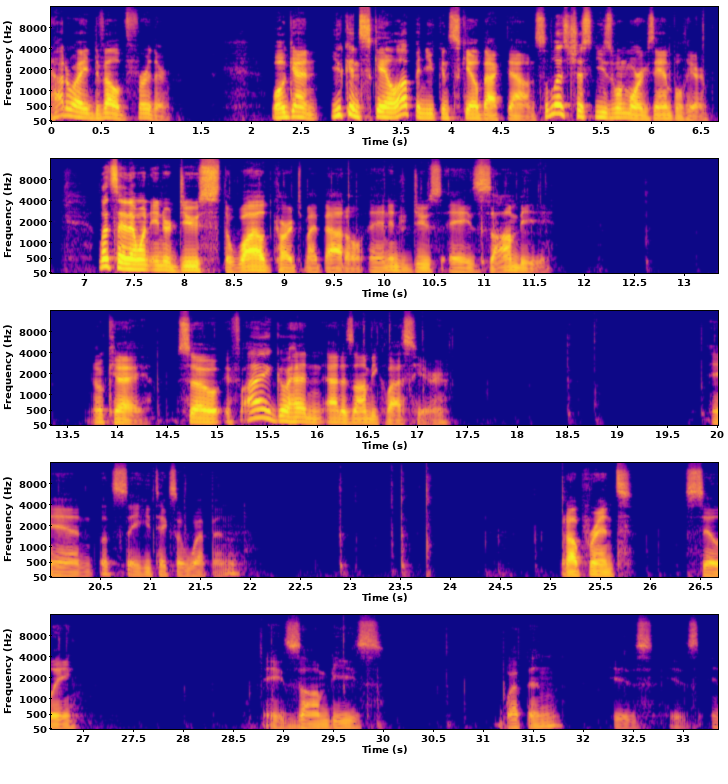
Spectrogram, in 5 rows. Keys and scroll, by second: 6.8-10.2 typing, 13.3-16.3 typing, 18.6-19.8 typing, 20.9-21.6 typing, 25.0-33.3 typing.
